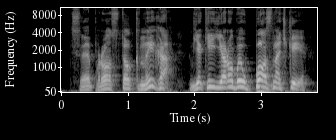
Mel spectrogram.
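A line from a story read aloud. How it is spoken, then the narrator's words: Shouted. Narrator (Ukrainian): крикнув Гаррі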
